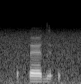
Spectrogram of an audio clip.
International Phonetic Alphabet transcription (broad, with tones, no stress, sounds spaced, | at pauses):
θ ɛ˦ d ɪ˦ ʔ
